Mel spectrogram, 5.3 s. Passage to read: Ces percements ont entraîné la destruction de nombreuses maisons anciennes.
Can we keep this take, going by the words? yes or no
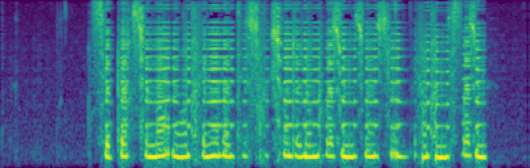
no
